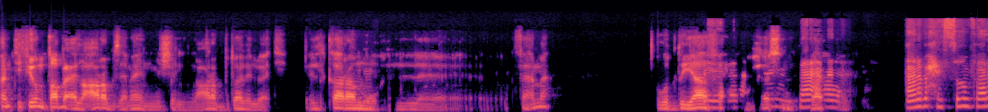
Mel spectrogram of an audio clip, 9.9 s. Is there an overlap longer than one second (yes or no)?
yes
